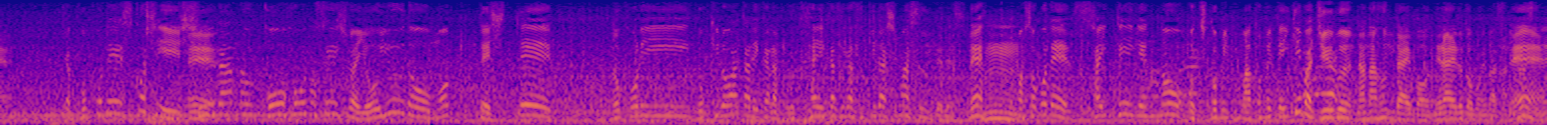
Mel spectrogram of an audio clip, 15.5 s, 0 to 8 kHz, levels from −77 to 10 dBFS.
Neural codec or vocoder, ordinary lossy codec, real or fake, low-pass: none; none; real; none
